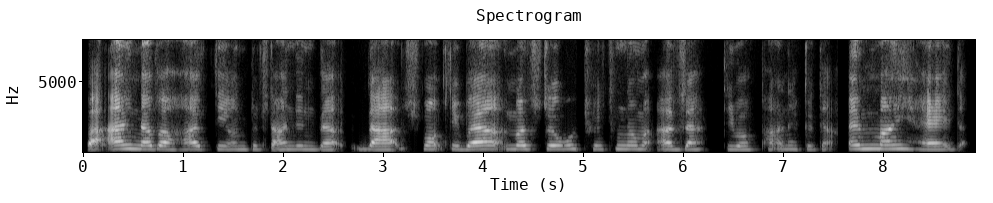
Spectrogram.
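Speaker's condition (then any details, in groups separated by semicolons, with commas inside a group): Profound hearing loss, cochlear implant user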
